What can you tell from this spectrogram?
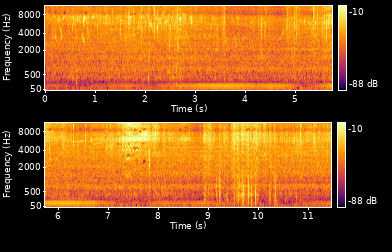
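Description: RC crawler's electric motor and drivetrain humming in several bursts as the throttle is fed on and off. A quick cluster of clicks and scrabbling comes near the end.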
